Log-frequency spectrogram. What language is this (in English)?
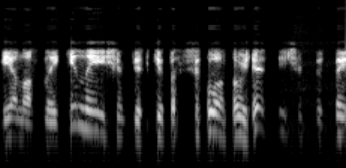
Lithuanian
